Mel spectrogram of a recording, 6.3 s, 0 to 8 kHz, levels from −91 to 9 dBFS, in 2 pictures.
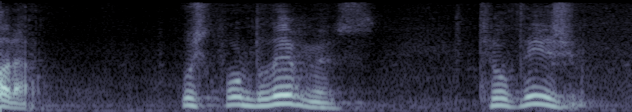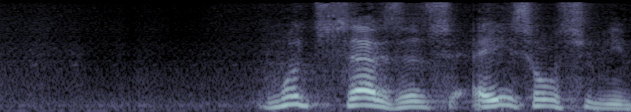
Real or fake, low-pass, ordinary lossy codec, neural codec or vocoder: fake; none; none; codec, 16 kHz, 1.1 kbps, Voila-Tokenizer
